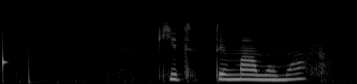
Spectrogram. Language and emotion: Russian, neutral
